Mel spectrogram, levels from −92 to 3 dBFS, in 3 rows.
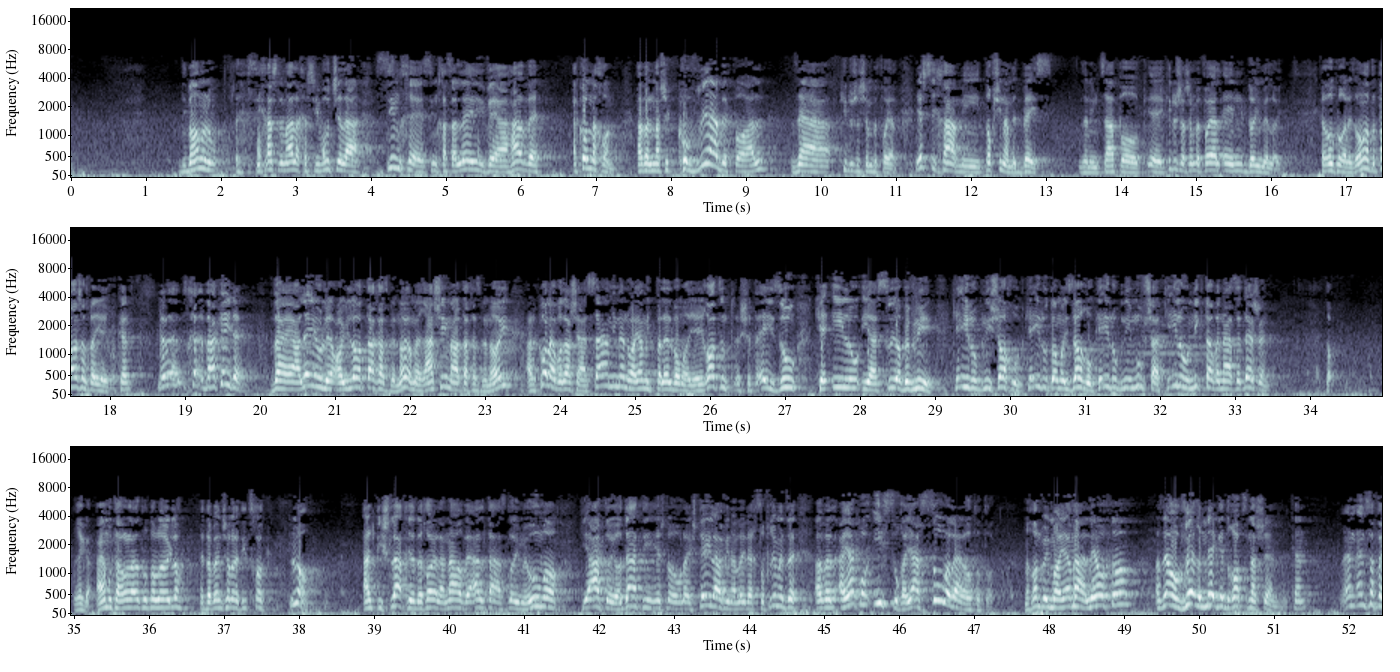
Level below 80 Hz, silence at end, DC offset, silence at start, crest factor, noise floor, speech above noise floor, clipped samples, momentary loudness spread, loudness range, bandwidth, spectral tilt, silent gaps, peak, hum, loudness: -30 dBFS; 0 s; under 0.1%; 0 s; 14 dB; -34 dBFS; 21 dB; under 0.1%; 12 LU; 5 LU; 7.2 kHz; -7 dB/octave; none; 0 dBFS; none; -13 LUFS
